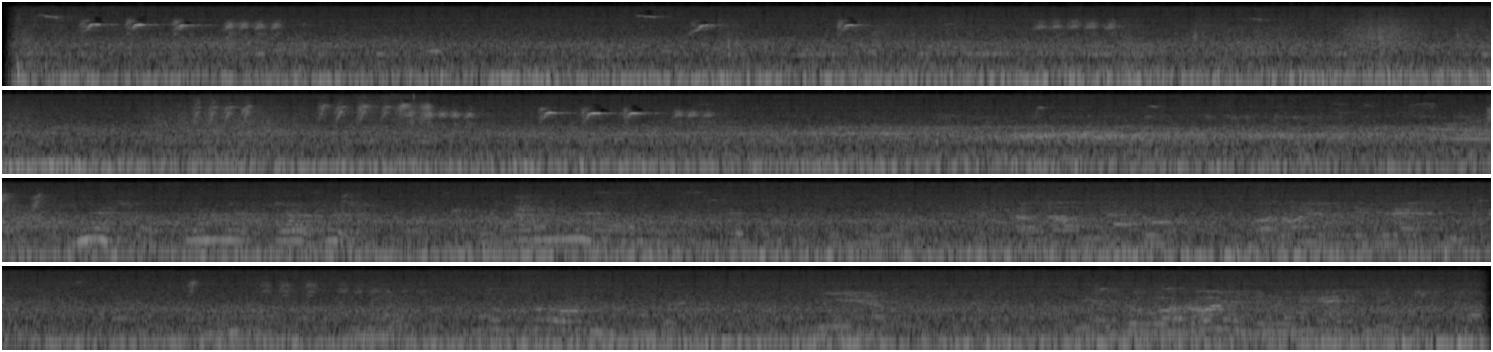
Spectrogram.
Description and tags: Foley, Village, Roomtone, Russia
Empty, Quiet, Room, Roomtone, Russia, Tone, Village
